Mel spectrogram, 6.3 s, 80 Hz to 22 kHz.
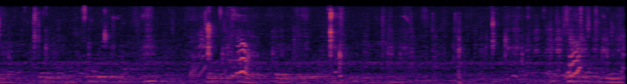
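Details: Hilla's one-week-old puppies, recorded 26 August 2020, giving short thin rising squeaks and whimpers, a few spaced through the stretch, with a louder upturned cry midway, over a steady low background hiss and faint rustling.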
